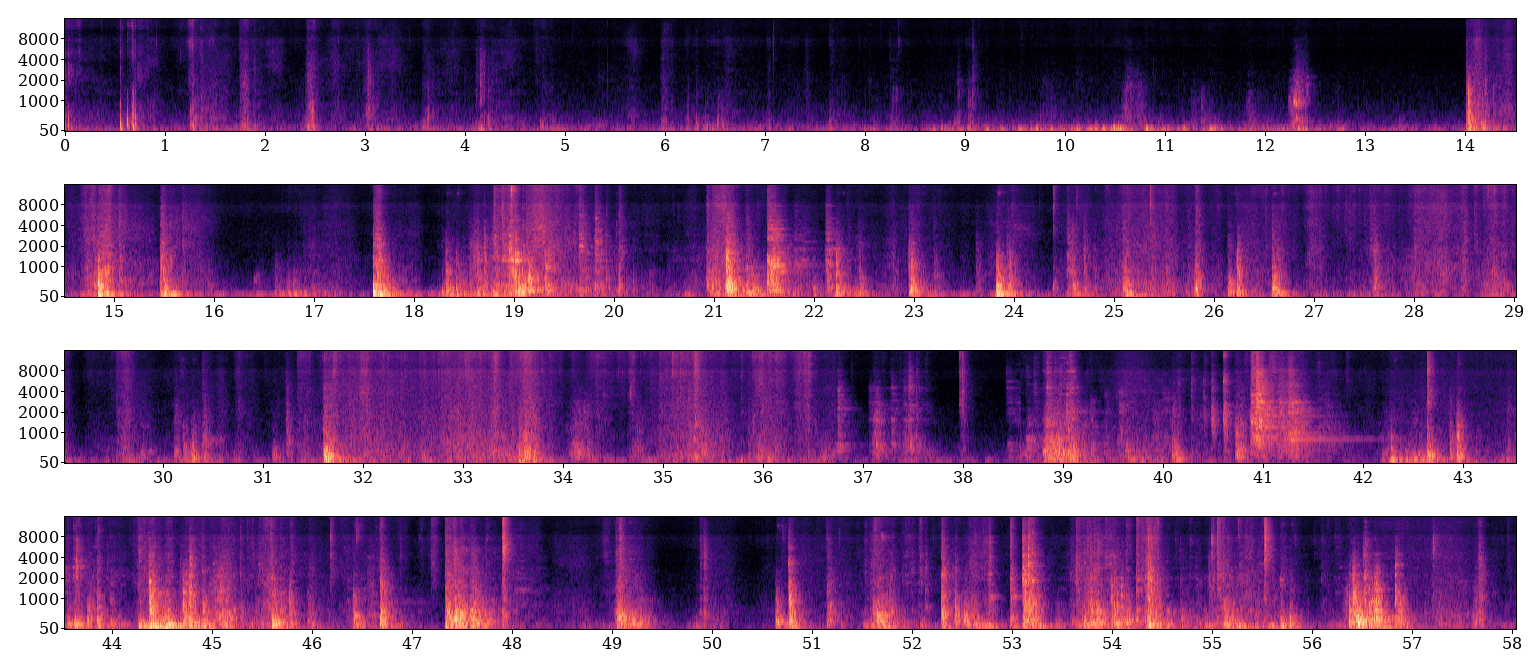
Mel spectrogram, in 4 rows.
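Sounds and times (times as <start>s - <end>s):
knocks thuds and scrapes: 14.0s - 16.1s.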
